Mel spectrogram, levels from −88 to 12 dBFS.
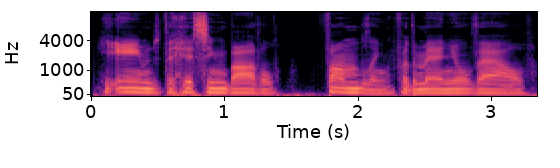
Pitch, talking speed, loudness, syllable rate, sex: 100 Hz, 180 wpm, -19 LUFS, 5.4 syllables/s, male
